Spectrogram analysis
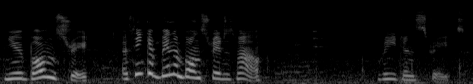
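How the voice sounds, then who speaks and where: A woman streaming a game with casual, expressive commentary, thinking aloud and reading on-screen text as she goes. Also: sits high, unhurried, slight background noise.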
